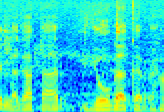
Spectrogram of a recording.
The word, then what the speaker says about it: योग: जो शब्द है वह योग है योगा नहीं अंग्रेजों ने उसमें पीछे लगा के राम को रामा कृष्ण को कृष्णा गणेश को गणेशा बना दिया नहीं ऐसा होता है सबसे पहले तो हम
